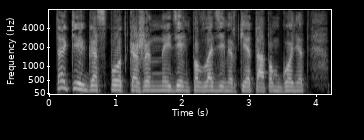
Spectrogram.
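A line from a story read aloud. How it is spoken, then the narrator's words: Grumbling. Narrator (Russian): проворчал Верзила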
